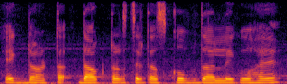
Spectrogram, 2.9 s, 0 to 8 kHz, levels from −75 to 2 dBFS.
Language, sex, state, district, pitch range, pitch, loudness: Hindi, female, Telangana, Hyderabad, 175-180 Hz, 180 Hz, -17 LUFS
